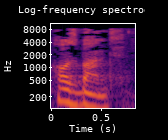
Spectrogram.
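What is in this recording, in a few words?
"husband", Nigerian Pidgin, male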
